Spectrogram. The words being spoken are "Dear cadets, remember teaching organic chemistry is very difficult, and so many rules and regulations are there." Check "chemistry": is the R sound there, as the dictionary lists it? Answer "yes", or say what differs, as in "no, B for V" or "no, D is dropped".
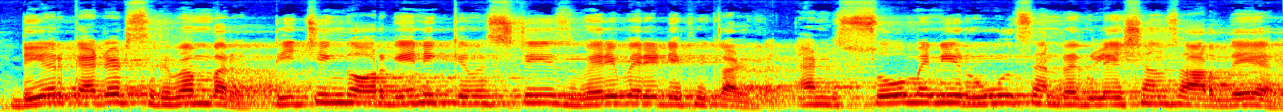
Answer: no, R is dropped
